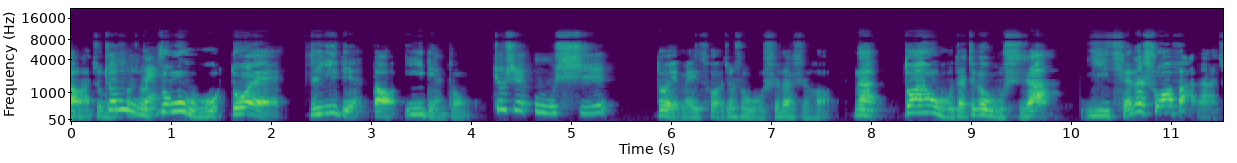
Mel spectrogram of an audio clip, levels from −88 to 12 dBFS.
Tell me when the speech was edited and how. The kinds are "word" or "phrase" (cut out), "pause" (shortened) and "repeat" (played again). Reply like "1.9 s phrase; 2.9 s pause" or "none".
none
